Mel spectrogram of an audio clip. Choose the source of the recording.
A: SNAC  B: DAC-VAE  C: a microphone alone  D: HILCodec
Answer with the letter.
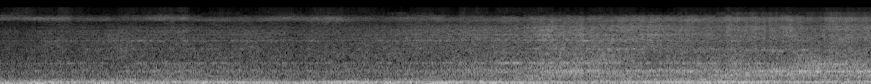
B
